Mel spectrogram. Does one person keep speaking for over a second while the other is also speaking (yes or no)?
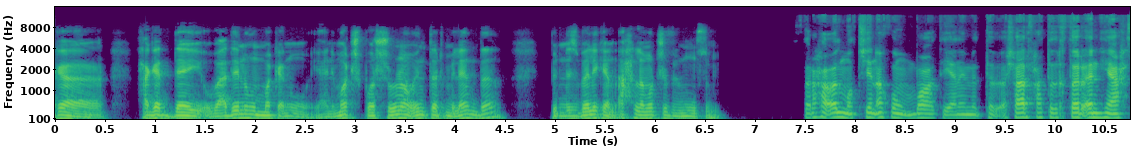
no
